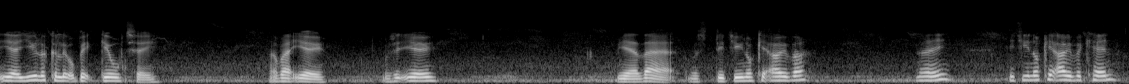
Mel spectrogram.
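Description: A man's voice: a little high, lively intonation, measured pace, pauses often. A man with a southern English accent chatting casually in a chummy, rambling way, as a hobbyist vlogger. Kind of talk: casual vlog chat. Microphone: handheld camera. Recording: dull, noisy handheld camera audio.

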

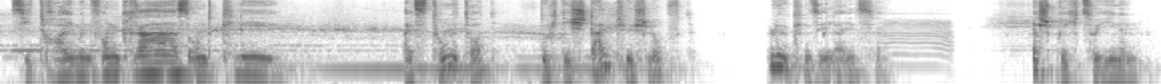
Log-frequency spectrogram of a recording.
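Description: Slow, low-voiced man telling a story. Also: gravelly, a bit bright. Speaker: storyteller, narrator. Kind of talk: scripted children's story narration.

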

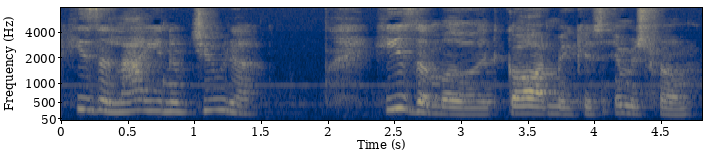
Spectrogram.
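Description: A young woman performing a dramatic stage monologue as a proud, stormy, defiant prophet, moving between hushed and loud delivery. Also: mid-range voice, fairly even intonation, lightly acted. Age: young adult. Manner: slow, swinging from whispers to loud cries. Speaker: student actor. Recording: echoey room.

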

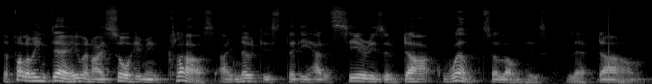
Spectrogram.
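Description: A man narrating his own written memoir as an audiobook, in a measured storytelling manner. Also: medium pitch, expressive, mellow.

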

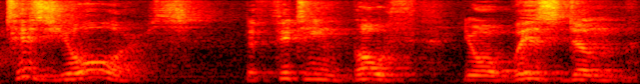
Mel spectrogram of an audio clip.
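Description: A man's voice: high-pitched, lively intonation, takes it slowly. A man playing a solemn, pleading petitioner in a formal, declamatory Shakespearean stage reading. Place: theatre stage, far from mic. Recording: echoey theatre, distant mic, some noise.

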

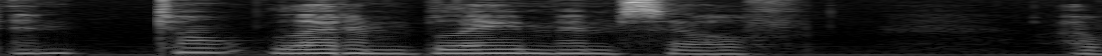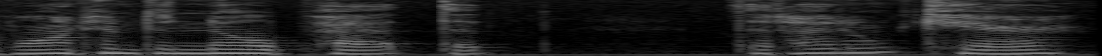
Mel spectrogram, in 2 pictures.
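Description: A man's voice: on the high side, fairly even intonation, unhurried, natural voice. A man reading the part of a feverish young woman in labor, talking faintly and pleadingly. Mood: fervent, pleading. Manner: soft, pleading, breathy and faint.

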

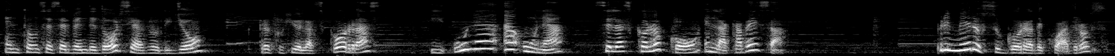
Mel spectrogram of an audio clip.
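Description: A woman reads a children's story with dramatic, deliberate phrasing. Her melody swings widely and she takes her time, sounding a bit husky. The recording is slightly muffled with faint music behind. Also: medium pitch, darkish tone. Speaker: storybook reader. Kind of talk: expressive children's story narration.

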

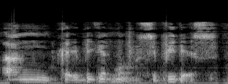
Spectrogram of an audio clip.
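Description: An actor playing a gentle, indulgent middle-aged father in a Filipino radio drama. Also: fairly low pitch, fairly even intonation, slow pace, creaky. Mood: gentle, serious. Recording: muffled, noisy radio recording.

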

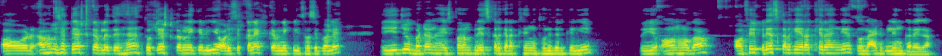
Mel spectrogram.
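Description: Slightly high-voiced young man. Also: fairly even intonation, brisk, a little mellow, slightly rough. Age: young adult. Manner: explanatory, step-by-step. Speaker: vlogger. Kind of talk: casual product installation demo to camera. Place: indoors in a small bedroom.

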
